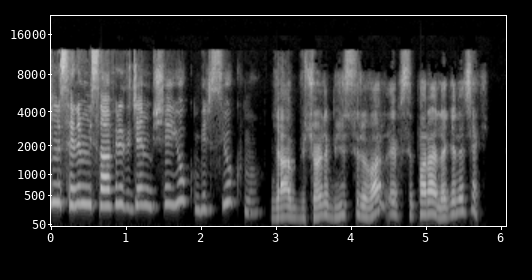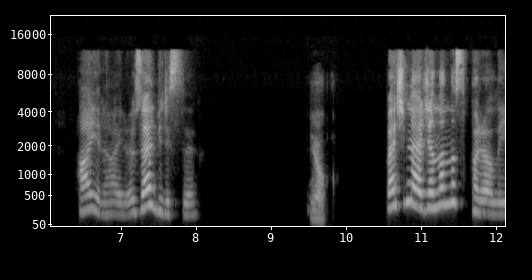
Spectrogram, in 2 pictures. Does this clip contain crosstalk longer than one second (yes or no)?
no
